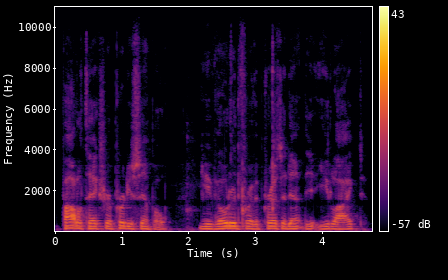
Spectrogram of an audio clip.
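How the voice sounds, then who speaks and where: Somewhat breathy and dark, mellow in tone, a man talks at a moderate pace and medium pitch with fairly even intonation. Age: 70s. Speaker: grandfather interviewed for a class. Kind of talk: casual interview.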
